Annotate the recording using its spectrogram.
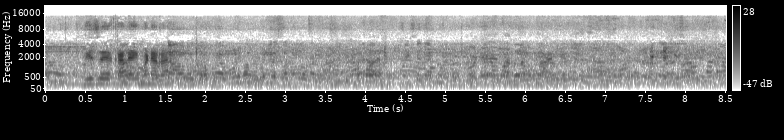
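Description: Several men talk at once nearby.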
